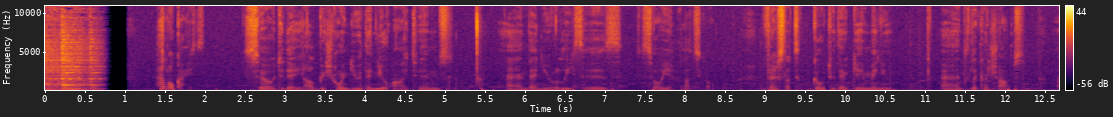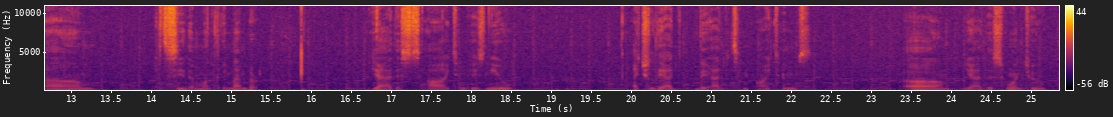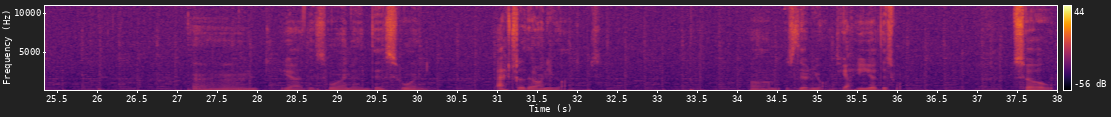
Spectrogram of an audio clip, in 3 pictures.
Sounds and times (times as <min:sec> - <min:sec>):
Music: 0:00.0 - 0:38.0
Speech: 0:01.4 - 0:05.1, 0:05.8 - 0:08.4, 0:09.0 - 0:13.3, 0:14.1 - 0:15.4, 0:16.7 - 0:18.6, 0:19.9 - 0:22.3, 0:23.4 - 0:25.2, 0:27.2 - 0:30.2, 0:31.0 - 0:32.4, 0:34.2 - 0:36.1, 0:37.5 - 0:38.0.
